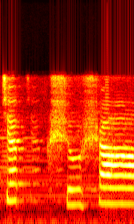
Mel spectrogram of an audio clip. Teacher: ಚಕ್ಷುಷಾ ಚ ಮೇಲೆ ಆಘಾತ, ಕೊನೆಗೆ ಶಾ ದೀರ್ಘ ಮೂರ್ಧನ್ಯ ಶ ಇದೆ ಆಕಾರದೊಂದಿಗೆ.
